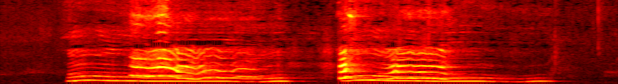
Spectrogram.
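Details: A female Italian Greyhound "sings", a release she enjoys now and then: two long, wavering howls, each sliding slightly downward and ending in a soft upturn.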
